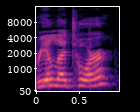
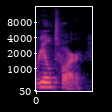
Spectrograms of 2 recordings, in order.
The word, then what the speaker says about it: realtor: a hard time is it real lead tour or is it real tour you'd be amazed at how many realtors think that they are a realtor they are not they are a realtor two syllables not three real tour phil dunphy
